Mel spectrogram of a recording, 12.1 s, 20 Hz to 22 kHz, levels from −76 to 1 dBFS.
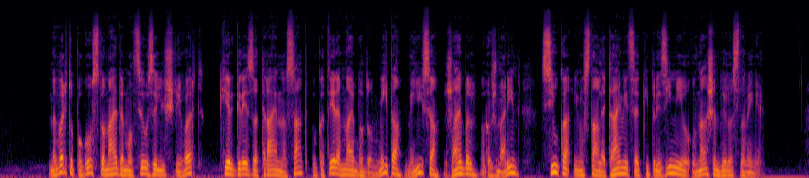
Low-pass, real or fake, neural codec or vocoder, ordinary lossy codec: none; fake; codec, 44.1 kHz, 3.4 kbps, Pupu-Codec; none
